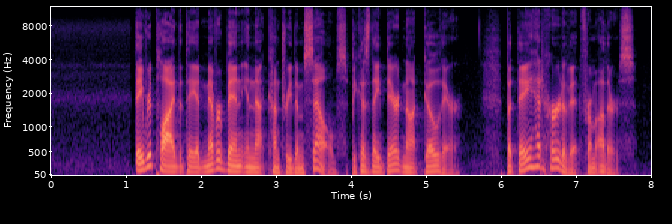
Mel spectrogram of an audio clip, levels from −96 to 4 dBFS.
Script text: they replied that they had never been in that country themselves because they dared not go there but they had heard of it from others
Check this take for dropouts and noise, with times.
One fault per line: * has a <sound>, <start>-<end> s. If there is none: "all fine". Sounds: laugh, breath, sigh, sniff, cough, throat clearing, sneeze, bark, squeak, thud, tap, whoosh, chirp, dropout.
all fine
